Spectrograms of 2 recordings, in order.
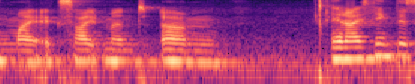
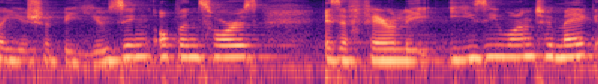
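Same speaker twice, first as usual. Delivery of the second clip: ordinary delivery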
